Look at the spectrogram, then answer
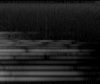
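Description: A single sustained musical note C, struck cleanly and ringing with rich overtones before fading out after about a second and a half.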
